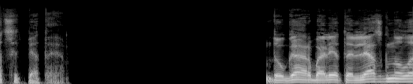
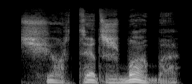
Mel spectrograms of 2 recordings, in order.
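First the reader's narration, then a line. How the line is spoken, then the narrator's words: Shocked breathless exclamation. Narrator (Russian): выдохнул тот, побледнев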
